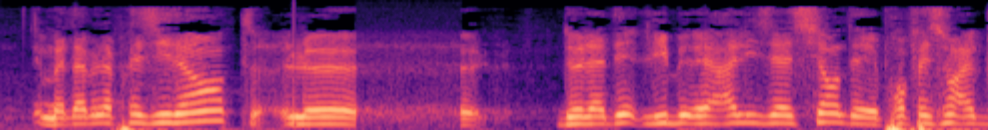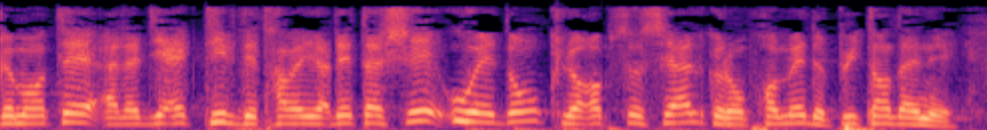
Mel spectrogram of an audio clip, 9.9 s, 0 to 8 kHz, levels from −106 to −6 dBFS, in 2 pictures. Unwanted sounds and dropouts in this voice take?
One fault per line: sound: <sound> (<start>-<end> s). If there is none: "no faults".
no faults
